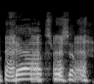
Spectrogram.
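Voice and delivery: high, slow sing-song street cry; peddler's call. Retold or imitated. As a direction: call it out like a hat seller. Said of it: "call out to her when she was little, be like".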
